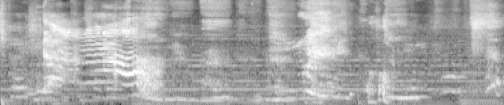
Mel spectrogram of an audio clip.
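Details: Newborn's first cry right after a pushing delivery, preceded by the baby's heartbeat sound: brief wavering, high-pitched cries over soft music.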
